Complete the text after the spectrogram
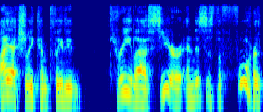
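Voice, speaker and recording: The speaker has a New Jersey accent. The tone is dark and mellow. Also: man. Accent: American (New Jersey). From US, New Jersey. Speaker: musician and artist. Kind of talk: casual chat. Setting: video call. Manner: fast.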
